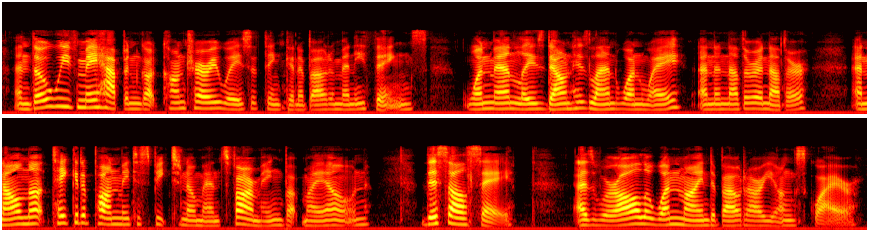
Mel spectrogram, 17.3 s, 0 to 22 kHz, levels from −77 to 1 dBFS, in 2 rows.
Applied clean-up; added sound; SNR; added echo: none; none; none; none.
